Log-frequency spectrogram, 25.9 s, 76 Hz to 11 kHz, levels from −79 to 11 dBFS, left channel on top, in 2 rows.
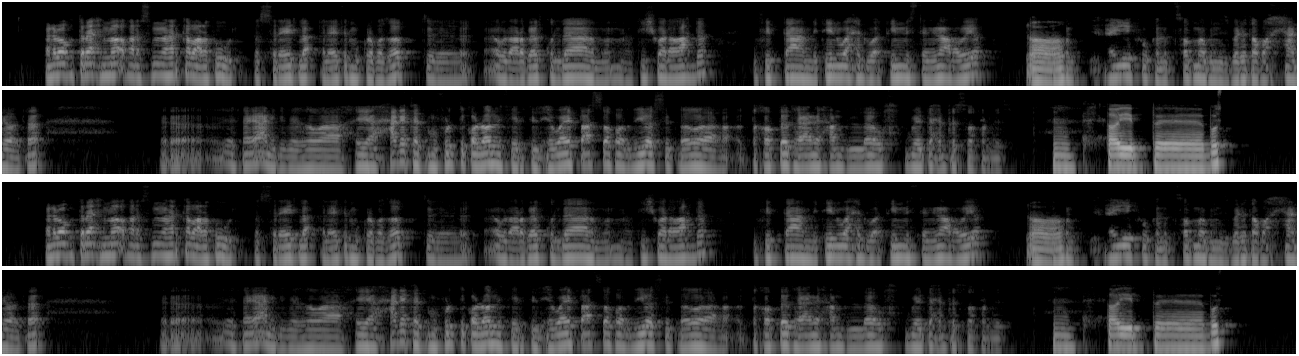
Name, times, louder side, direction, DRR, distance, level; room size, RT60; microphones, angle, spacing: voice 1, 0.4-7.1 7.5-9.8 10.6-14.0 14.5-23.0 23.4-23.7, left 2 dB, 30° left, 0.8 m, -36 dB
voice 2, 10.2-10.6 23.5-25.1, left 5 dB, 85° left, 0.7 m, -29 dB
14.5 x 11.5 x 4.9 m
head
